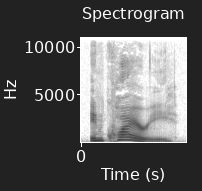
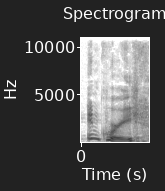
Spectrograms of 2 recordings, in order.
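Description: First: The stress is on the second syllable. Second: The stress is on the first syllable. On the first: "the most common pronunciation is with the stress on the second syllable" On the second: "I always say inquiry"

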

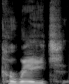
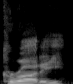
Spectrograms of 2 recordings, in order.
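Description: First: The final E is silent. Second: The final E is pronounced. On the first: The speaker calls it wrong. "Or be karate instead of" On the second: The speaker calls it right. "instead of karate"

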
